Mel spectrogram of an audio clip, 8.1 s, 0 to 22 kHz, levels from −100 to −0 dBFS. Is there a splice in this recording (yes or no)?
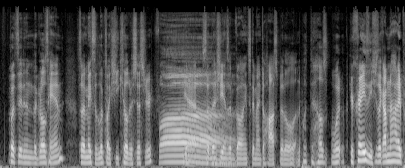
yes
